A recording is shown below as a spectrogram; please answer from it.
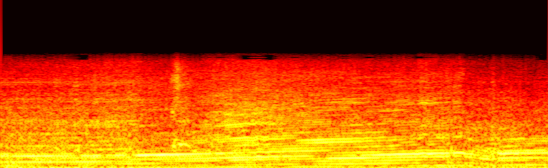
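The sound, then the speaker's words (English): A loud motorcycle engine roars close alongside, a dense, steady growl with strong droning harmonics that dips briefly in pitch near the end. “very loud something beside us. Motorcycle.”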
